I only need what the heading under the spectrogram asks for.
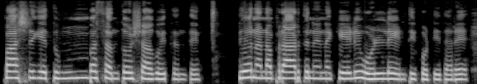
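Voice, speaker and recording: A woman's voice: fairly high pitch, steady tone, fast talker, warm tone, no room sound. A woman preaching a sermon with a Kannada accent, emphatic, repeating phrases and calling out hallelujah.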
